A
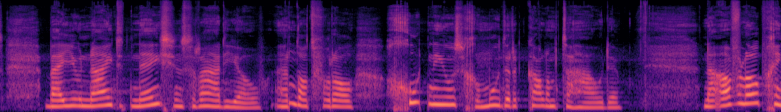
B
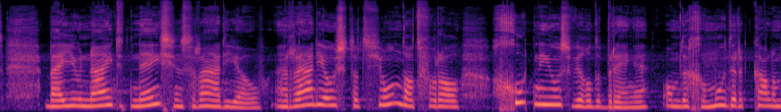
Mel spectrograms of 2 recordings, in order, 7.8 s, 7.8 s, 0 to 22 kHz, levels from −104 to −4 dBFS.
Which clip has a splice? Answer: A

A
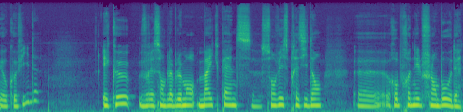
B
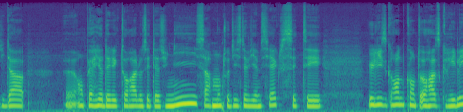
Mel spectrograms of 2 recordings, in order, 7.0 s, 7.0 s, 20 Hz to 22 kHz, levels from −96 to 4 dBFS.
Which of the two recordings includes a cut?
A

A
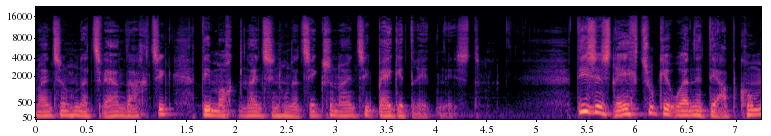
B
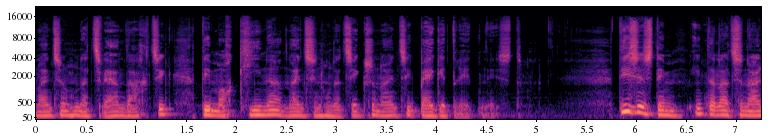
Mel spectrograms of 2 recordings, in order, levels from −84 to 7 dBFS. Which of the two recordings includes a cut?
A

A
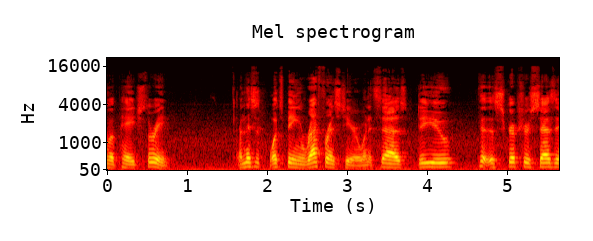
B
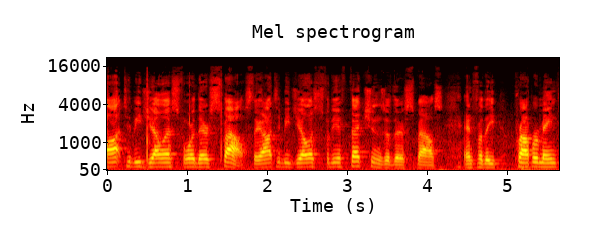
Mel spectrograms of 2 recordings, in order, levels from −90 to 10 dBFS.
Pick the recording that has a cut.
A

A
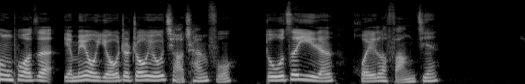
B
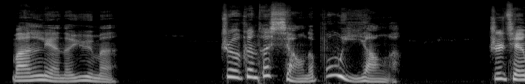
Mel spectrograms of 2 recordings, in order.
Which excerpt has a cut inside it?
A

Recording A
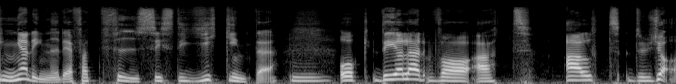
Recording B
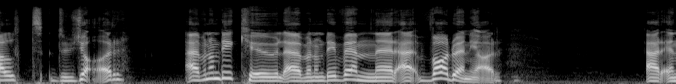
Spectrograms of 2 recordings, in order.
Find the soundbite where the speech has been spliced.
A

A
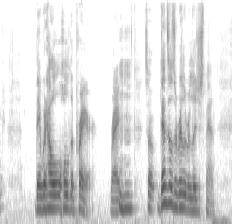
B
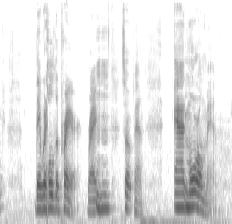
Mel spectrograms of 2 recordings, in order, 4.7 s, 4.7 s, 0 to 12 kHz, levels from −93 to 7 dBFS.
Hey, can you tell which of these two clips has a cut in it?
B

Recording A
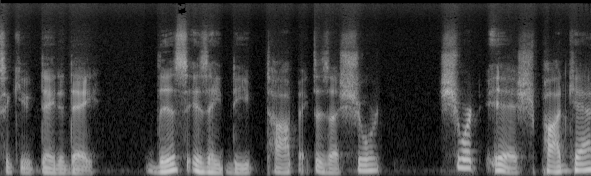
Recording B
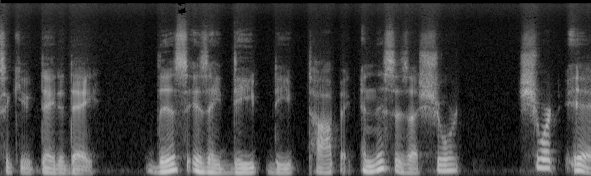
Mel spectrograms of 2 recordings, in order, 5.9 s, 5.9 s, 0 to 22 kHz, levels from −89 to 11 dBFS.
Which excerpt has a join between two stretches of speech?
A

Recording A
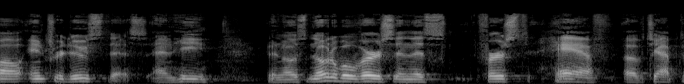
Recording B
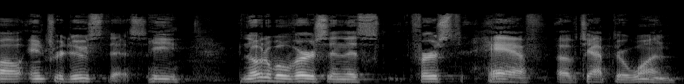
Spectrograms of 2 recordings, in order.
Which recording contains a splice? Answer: B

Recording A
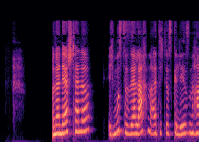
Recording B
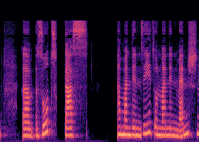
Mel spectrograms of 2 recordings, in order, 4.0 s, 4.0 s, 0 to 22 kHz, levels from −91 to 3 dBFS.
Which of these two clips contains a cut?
B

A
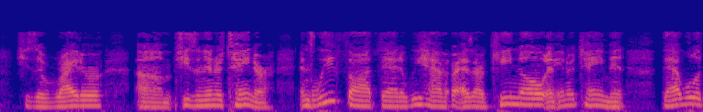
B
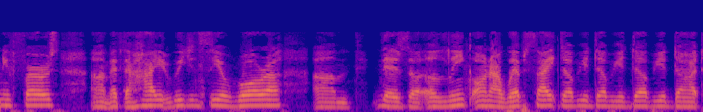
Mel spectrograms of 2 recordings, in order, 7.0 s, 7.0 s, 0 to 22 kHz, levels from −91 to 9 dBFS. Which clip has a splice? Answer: A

